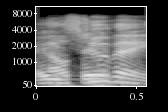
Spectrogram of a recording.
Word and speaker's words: Altuve: Second base, I've got Jose Altuve. Is that how you say it? Altuve, yes, sir.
